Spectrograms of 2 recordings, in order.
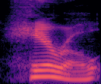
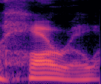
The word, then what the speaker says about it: Harrow: so this band is called native hero or haro i don't know how to pronounce it native harrow it's h-a-r-r-o-w the album is called closeness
